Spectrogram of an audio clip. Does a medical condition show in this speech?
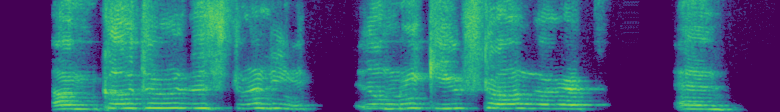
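Yes: cerebral palsy, quadriplegia; born 2.6 pounds at University of Michigan Hospital Ann Arbor, cannot use arms, legs; speech recognition since 1994, throat dries while talking, drinks and breaks clear throat, nurse helps; self-described clear voice, dry throat during talk, hosts want to understand better.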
